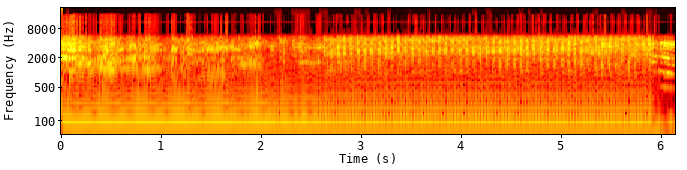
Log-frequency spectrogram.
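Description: A car subwoofer system of four 15-inch Sundown subwoofers plays bass-heavy electronic music at very high volume, with long sustained bass notes. The bass note changes a little over two seconds in and drops out near the end.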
